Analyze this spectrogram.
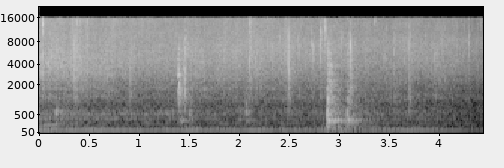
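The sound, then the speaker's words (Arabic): Onions fry in a pan as they are stirred toward caramelizing. A soft, steady sizzle runs underneath, broken by a few short scraping stir strokes, and the sound stays quiet throughout. “فهنفضل نقلب ثلاث دقايق المفروض يبقوا كفايه عشان نبتدي نشوف اللون البني اللي احنا عايزين نشوفه الكارملايزد اونيونز”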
